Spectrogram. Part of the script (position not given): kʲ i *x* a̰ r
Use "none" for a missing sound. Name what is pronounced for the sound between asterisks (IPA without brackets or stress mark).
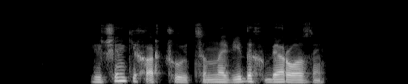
x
